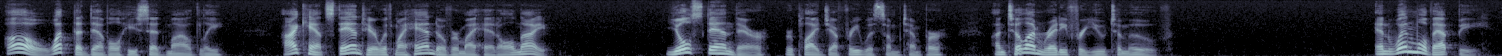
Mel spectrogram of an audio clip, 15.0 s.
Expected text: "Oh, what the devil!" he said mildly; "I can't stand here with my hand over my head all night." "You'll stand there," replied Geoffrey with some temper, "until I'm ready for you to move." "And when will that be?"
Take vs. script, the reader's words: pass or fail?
pass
